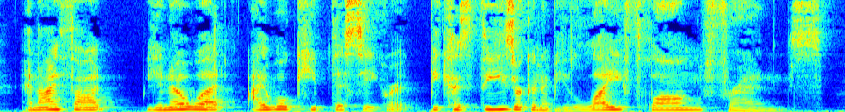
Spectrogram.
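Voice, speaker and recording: With lively intonation, a woman speaks in a normal speaking voice at a medium pitch. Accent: American. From Virginia, small town. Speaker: podcast host. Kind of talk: storytelling podcast narration.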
